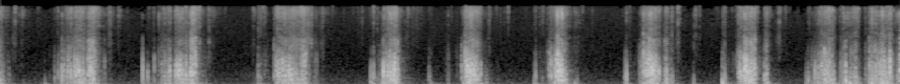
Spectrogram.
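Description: Long gold metal claw nail caps slowly scratch and trace across a solid, round, flat cork board. Each stroke makes a dry, rasping scrape, strongest in the low-mid range with a brighter hiss, separated by short silences in an uneven, steady rhythm.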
